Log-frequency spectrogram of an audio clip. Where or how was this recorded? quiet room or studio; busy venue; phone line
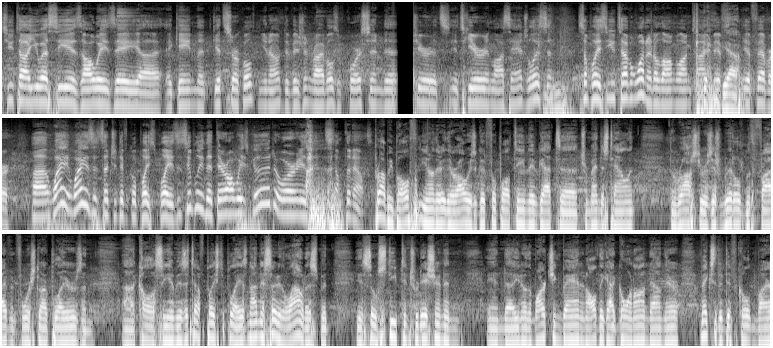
busy venue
